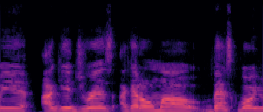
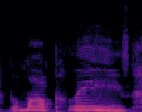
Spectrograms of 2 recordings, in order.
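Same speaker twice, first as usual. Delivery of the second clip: soft, slow begging; pleading; 5 semitones higher, 11 dB quieter, much slower than usual. Retold or imitated. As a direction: plead quietly with mom. Begging mom to go.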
